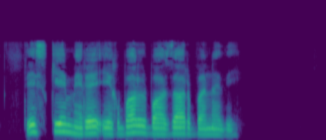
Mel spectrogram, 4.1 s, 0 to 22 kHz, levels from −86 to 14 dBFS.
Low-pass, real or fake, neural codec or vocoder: 7.2 kHz; real; none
